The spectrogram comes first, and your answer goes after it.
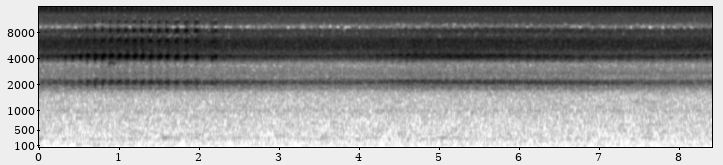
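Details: Evening cicada singing in Okutama's cedar forests, Tokyo, Japan, heard at dawn and dusk: a rapid pulsed high ringing phrase for about two seconds, beats repeating quickly and fading, over a steady shimmering chorus of others.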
